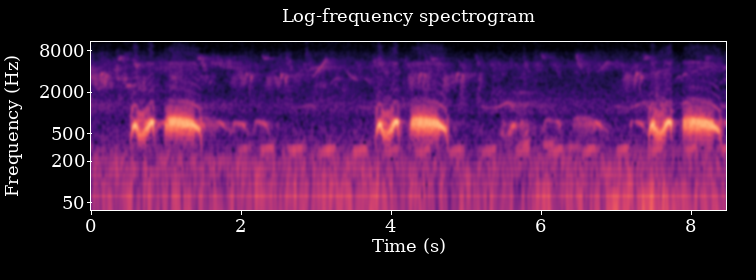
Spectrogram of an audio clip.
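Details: Spotted dove, decoy or wild rival, cooing in a decoy contest: three evenly spaced phrases of a short doubled hoot followed by a drawn-out purring coo, with soft background bird chirps.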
